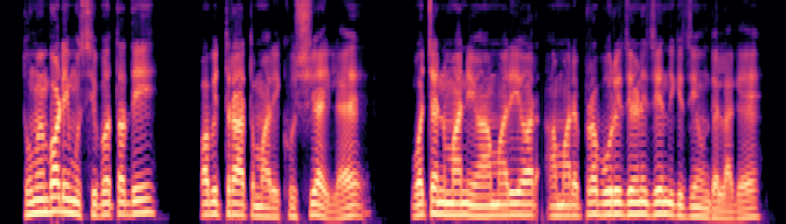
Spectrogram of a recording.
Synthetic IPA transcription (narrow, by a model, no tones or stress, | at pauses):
t̪ʊmɛ̃bɐɽimʊsiːbət̪ad̪i | pɐʋɪt̪ɾəaːt̪maɾikʰʊʃiaːɪlɛ | ʋɐt͡ʃənmaːnɪjɔamaɾiɔɾa̰maːɾɛpɾɐbuɾid͡zɪɽ̃id͡zɪ̃nd̪əɡid͡zɪʊ̃nd̪ɛla̰ːɡɛ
